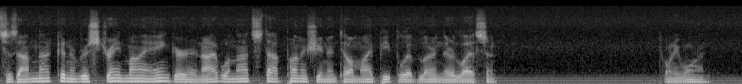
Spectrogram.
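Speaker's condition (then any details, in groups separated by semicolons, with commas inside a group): No condition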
